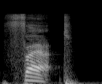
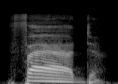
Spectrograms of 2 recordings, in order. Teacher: But when the T's at the end of the word, the vowel sound is shorter.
